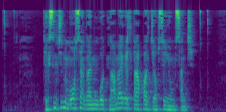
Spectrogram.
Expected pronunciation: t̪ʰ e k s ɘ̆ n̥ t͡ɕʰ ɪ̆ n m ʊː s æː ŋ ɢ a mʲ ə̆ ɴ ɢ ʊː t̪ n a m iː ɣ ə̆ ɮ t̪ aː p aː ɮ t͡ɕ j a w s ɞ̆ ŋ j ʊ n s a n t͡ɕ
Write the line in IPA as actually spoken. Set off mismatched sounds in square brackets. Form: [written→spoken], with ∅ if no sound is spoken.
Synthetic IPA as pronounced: t̪ʰ e k s ɘ̆ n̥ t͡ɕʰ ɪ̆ n m ʊː s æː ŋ ɢ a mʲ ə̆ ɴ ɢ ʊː t̪ n a m [iː→æː] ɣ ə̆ ɮ t̪ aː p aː ɮ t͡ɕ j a w s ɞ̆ ŋ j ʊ [n→m] s a n t͡ɕ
